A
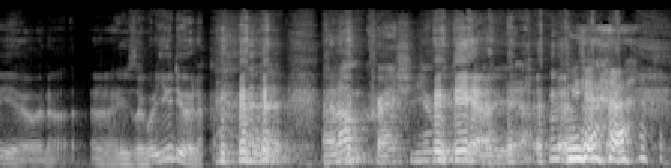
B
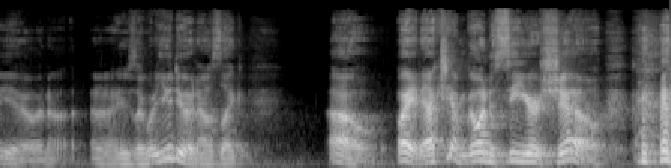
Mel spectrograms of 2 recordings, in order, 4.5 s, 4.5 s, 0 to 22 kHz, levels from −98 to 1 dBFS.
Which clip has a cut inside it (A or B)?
A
